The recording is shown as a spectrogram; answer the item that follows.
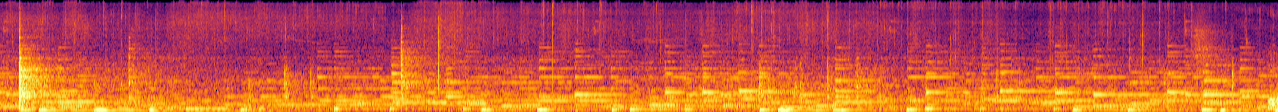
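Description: Onion fries in a pan with a continuous, crackling sizzle that stays even throughout, over faint tonal sounds in the background.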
